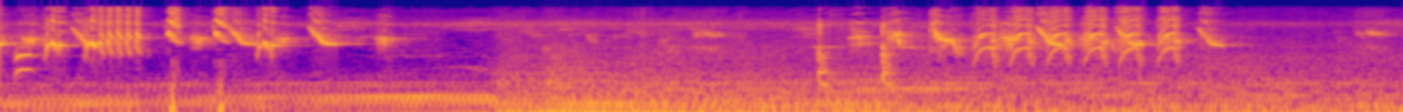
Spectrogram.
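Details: A male white starling (black-winged myna) sings loudly in bursts of sharp, rapid, high-pitched chattering whistles and chirps, pausing briefly before resuming, over a faint low background hum.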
